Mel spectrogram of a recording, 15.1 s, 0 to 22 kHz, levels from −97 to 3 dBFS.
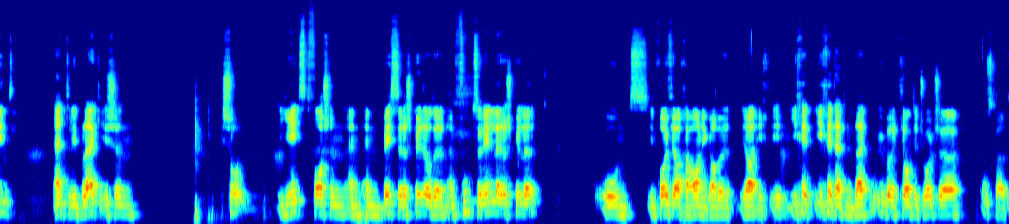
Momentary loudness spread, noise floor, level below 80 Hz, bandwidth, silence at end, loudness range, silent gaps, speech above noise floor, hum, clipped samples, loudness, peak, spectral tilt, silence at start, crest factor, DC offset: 15 LU; under -90 dBFS; -74 dBFS; 14 kHz; 0 s; 6 LU; none; over 60 dB; none; under 0.1%; -30 LUFS; -12 dBFS; -4 dB/octave; 0 s; 20 dB; under 0.1%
